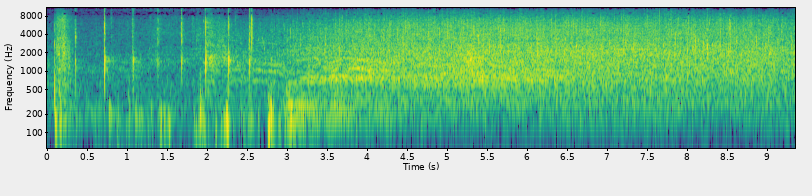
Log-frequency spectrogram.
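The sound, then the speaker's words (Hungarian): A large crowd of pilgrims breaks into applause to thank Pope Francis for his blessing: a few scattered, sharp claps at first, then dense, steady clapping from many hands that holds at an even level to the end. “Szokásukhoz híven a mai napon is a zarándokok tapssal köszönik meg Ferenc pápa áldását, az ő tanítását.”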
